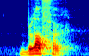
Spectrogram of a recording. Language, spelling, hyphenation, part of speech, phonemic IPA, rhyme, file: Dutch, blaffer, blaf‧fer, noun, /ˈblɑ.fər/, -ɑfər, Nl-blaffer.ogg
- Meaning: 1. one who barks, usually a canine 2. a (noisy) gun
